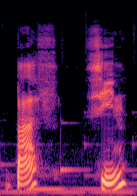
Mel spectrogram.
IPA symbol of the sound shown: θ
